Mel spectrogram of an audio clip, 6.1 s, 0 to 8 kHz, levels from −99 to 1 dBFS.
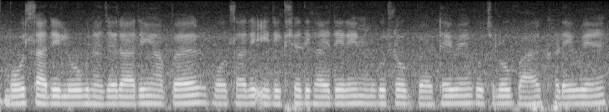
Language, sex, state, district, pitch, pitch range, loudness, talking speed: Hindi, male, Rajasthan, Jaipur, 155 Hz, 150-155 Hz, -16 LUFS, 265 wpm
